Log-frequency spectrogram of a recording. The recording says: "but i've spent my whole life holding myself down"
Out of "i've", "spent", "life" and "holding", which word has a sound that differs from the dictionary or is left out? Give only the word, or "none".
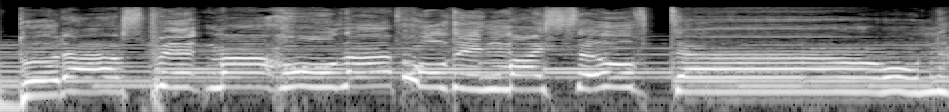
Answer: spent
